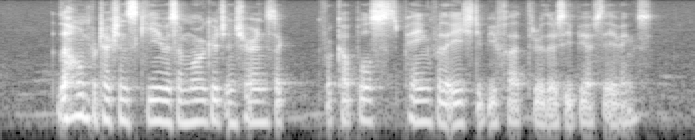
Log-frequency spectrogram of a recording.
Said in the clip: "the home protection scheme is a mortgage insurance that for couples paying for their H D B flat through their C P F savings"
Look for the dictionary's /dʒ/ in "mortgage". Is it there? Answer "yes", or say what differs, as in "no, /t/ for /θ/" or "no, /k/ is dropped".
yes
